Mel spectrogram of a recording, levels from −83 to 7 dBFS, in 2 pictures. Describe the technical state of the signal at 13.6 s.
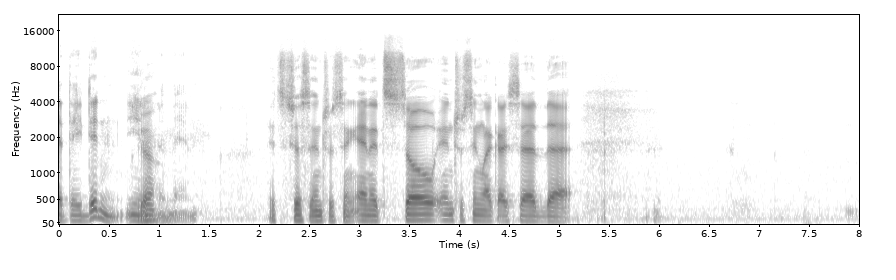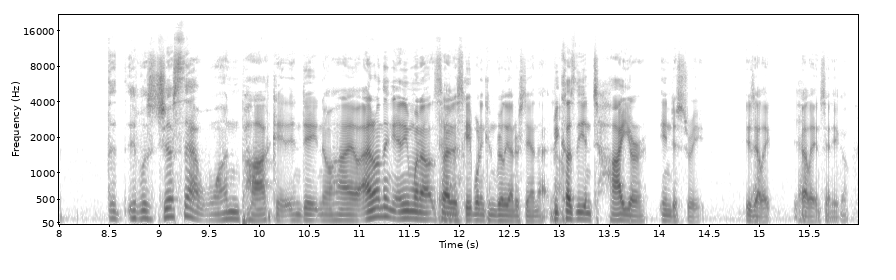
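At 13.6 s the speech sits inside a time-stretched section running from 11.98 s, just after "anyone outside yeah of", to the end, played about 1.77 times faster at unchanged pitch, likely by dropping short slices. It sounds rushed. The spectrogram shows compressed syllables with normal harmonic spacing.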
